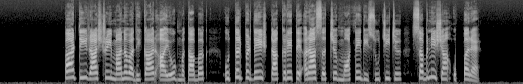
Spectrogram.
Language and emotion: Dogri, neutral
